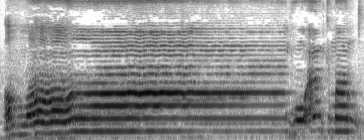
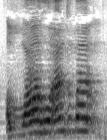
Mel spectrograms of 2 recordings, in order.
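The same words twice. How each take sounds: First: The word Allah is drawn out long. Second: The word Allah is said short.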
